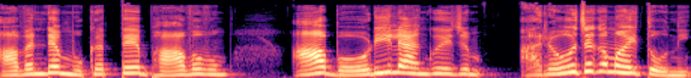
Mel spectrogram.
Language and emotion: Malayalam, disgusted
